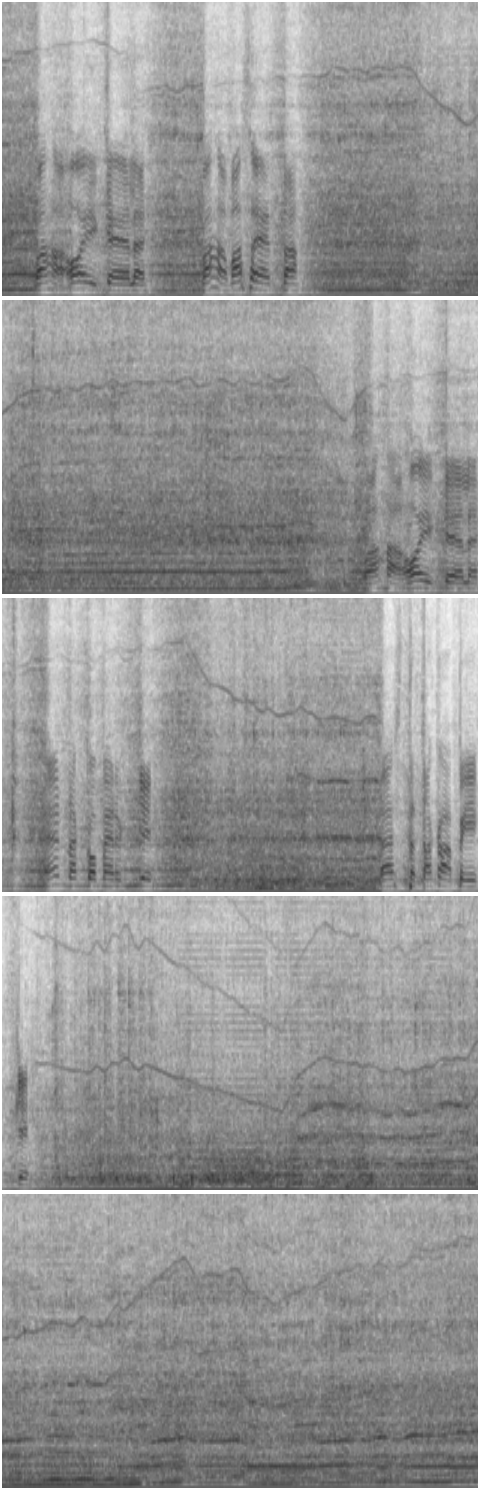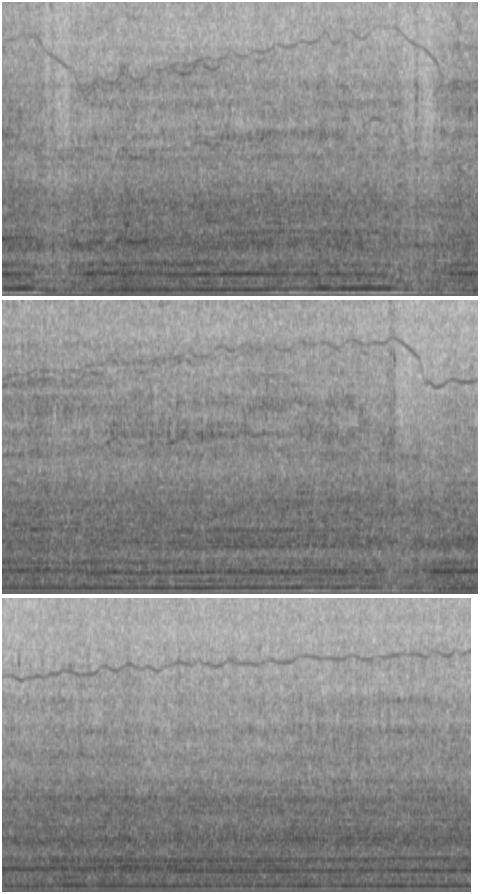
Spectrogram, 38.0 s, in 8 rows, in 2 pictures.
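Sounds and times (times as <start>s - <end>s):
car engine under hard throttle: 0.0s - 38.0s.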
